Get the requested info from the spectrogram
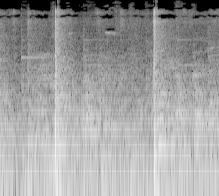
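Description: Boxing gloves punching a heavy bag: two hard thuds about a second apart, over background music.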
